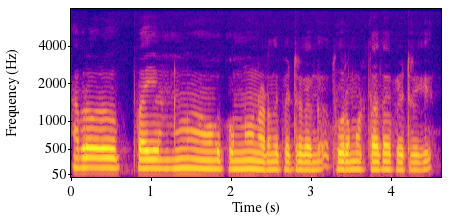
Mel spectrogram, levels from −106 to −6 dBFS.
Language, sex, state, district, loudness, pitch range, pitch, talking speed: Tamil, male, Tamil Nadu, Kanyakumari, -14 LUFS, 140-165 Hz, 150 Hz, 115 wpm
